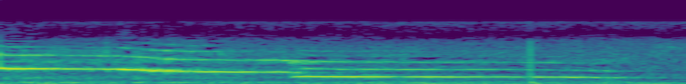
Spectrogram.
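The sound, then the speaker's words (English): A dog howls in a long, wavering tone that slides downward in pitch over several seconds. The howl is heard alone, with no talk. “Oh, me, what an awful howling and yowling.”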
